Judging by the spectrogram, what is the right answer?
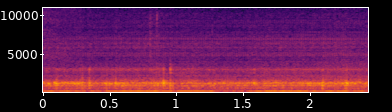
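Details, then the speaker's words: Yaesu FT-101 receiver traced with a repaired Eico 147A signal tracer: constant hiss, a low hum and a ringing midrange tone. The noise is located at the AGC input; a broken capacitor lead or a failing component in the AGC circuit is suspected. "but if I monitor the AGC coming in listen to that that is where noise is coming from so there's something in the AGC circuit is either a broken lead on capacitor or you know a component faing"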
